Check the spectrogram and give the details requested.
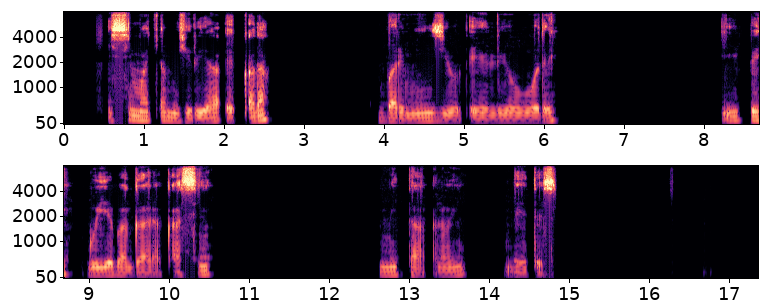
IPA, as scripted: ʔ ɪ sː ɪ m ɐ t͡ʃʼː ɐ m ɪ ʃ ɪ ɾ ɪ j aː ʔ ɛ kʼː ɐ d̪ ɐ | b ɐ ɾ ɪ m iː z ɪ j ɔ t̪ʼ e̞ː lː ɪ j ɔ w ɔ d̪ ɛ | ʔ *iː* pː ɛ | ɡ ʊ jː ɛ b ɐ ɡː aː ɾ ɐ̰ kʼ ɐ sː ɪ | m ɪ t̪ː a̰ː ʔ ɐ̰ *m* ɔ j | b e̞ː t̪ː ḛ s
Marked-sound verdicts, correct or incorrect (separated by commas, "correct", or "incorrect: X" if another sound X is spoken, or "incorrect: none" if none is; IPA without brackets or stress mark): correct, incorrect: n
